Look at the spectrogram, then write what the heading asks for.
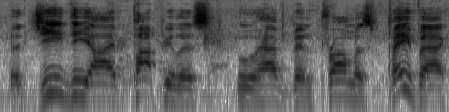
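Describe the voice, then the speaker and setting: An actor playing a smooth, self-assured, power-hungry political director in a dramatic video game cutscene, speaking emphatically. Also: male voice, on the high side, animated, normal speed, background noise. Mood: coldly commanding.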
